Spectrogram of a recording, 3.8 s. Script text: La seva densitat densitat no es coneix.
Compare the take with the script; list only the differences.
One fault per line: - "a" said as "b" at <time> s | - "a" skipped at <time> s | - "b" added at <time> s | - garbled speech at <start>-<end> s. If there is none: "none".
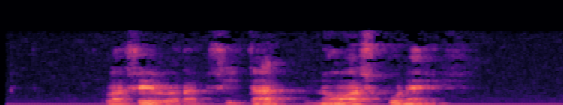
- "densitat" skipped at 2.0 s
